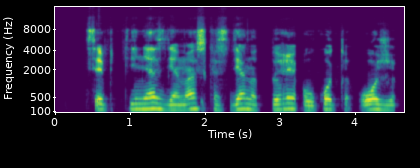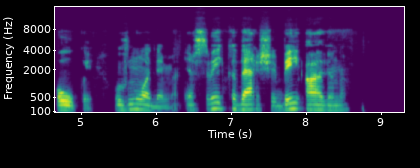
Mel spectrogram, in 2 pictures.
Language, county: Lithuanian, Utena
